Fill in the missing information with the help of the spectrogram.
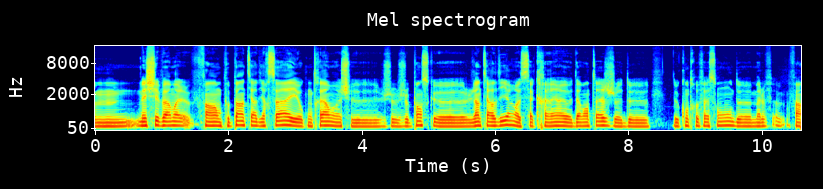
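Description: A man's voice: medium pitch, darkish tone, smooth, no echo, clean studio sound. A man from France on a discussion panel, speaking casually in a hesitant, tentative way.

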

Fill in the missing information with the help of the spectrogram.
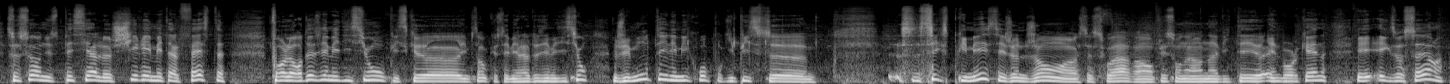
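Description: A man hosting a casual metal radio show in a studio, relaxed and chatty with frequent hesitations. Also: on the high side, moderate pace.

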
